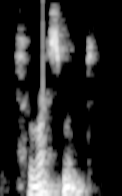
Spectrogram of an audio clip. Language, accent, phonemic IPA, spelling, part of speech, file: English, Southern England, /həˈɹæsmənt/, harassment, noun, LL-Q1860 (eng)-harassment.wav
- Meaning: 1. Persistent attacks and criticism causing worry and distress 2. Deliberate pestering or intimidation 3. The use of repeated small-scale attacks to wear down an enemy force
